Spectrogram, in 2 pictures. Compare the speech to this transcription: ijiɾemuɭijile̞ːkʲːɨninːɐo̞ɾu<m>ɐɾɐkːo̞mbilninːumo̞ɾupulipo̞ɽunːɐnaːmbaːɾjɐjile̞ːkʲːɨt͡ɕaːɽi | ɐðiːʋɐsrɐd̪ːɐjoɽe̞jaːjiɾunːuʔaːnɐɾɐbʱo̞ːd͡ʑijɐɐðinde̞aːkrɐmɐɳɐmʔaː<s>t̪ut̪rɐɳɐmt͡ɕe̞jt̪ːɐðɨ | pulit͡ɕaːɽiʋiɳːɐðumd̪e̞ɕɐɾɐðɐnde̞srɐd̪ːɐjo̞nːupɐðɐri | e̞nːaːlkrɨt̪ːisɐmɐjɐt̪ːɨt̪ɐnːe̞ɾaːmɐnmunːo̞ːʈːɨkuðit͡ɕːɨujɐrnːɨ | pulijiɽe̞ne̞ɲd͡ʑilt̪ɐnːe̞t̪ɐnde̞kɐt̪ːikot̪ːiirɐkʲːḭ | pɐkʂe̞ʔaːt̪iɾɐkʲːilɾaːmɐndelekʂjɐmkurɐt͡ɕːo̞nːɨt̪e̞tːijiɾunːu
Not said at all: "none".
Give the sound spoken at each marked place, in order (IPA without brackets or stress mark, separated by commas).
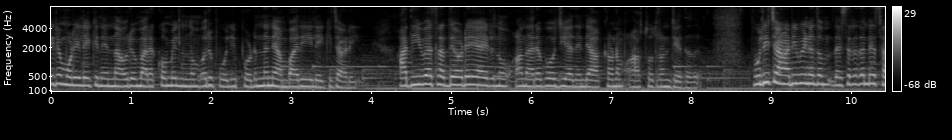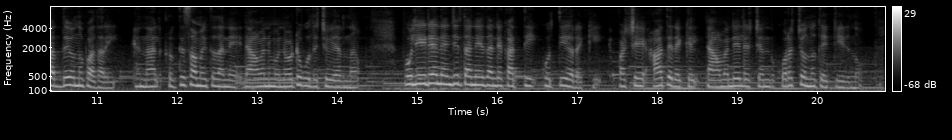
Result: m, s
